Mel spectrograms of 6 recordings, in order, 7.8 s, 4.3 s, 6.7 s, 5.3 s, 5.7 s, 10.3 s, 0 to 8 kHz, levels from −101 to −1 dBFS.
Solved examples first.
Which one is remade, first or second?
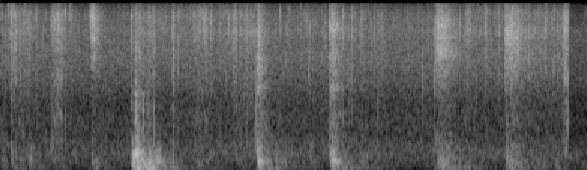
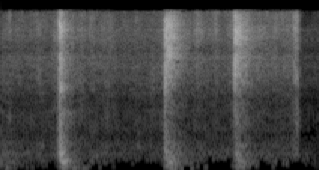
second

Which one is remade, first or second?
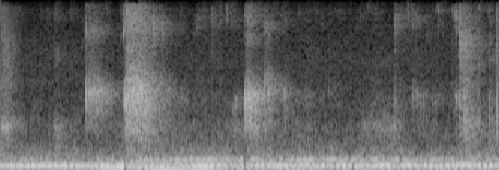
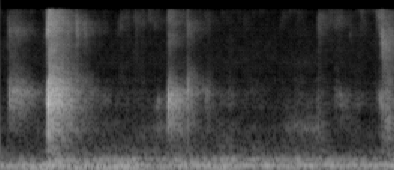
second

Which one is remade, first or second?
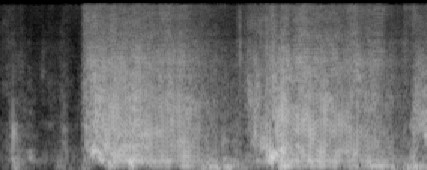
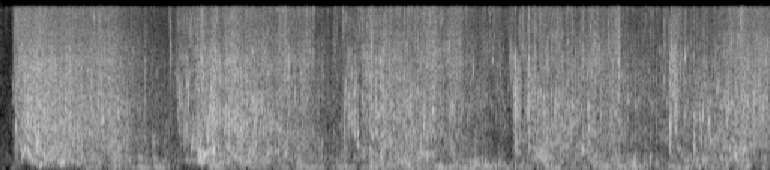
first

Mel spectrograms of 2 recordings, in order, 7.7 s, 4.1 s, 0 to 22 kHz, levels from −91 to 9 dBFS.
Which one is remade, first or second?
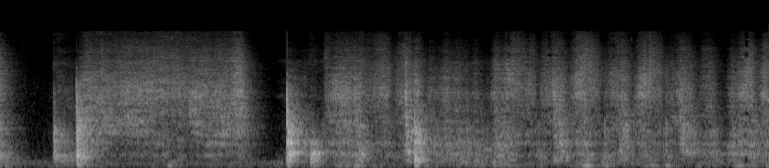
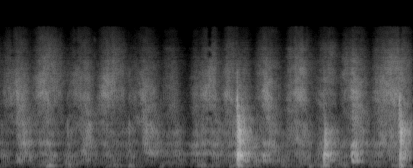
second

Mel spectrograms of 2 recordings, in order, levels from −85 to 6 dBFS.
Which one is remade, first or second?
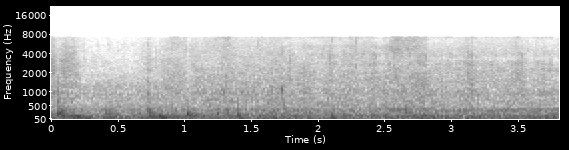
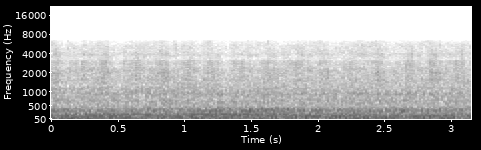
second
